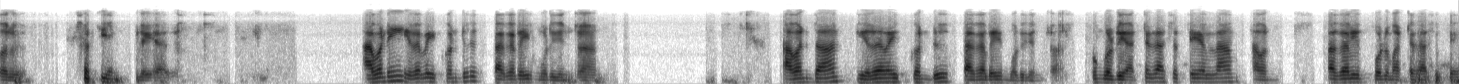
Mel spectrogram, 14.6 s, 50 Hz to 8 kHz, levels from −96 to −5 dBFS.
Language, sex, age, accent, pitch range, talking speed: Tamil, male, 50-69, native, 110-130 Hz, 65 wpm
